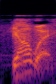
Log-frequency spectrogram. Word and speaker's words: Yahweh: that doubts that the yod vah yhwh is pronounced Yahweh when you talk to fellow Christians Craig do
